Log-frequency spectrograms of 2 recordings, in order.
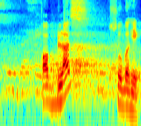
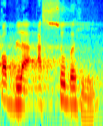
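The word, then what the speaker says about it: قبل الصبح: Contoh di situ dibaca qoblas subhi, karena idhofah membacanya nggak boleh lebih bagus disambung, ibu. Daripada jenengan membaca qobla as-subhi, mending jenengan lebih baik membaca disambung kalau idhofah, qoblas subhi.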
